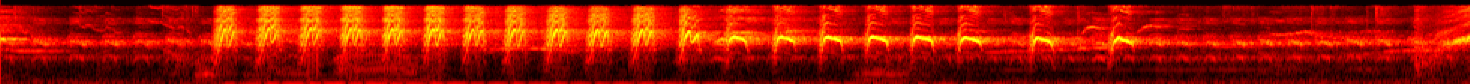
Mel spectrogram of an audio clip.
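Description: A grey-cheeked bulbul gives a quick run of bright, high chirps, about three a second, the later notes sliding slightly upward, over a faint low hum.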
